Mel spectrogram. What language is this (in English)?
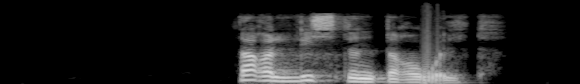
Kabyle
